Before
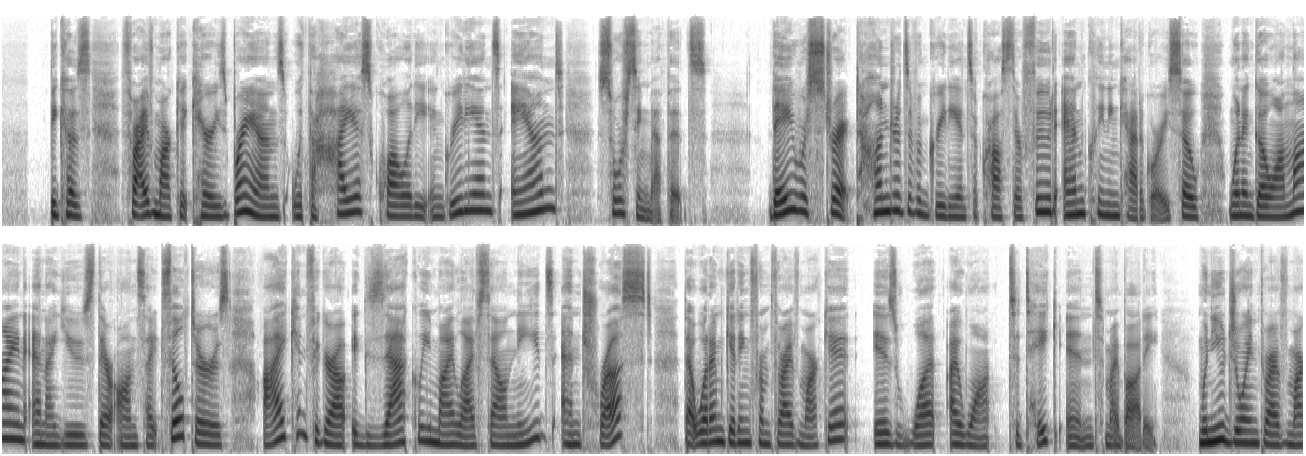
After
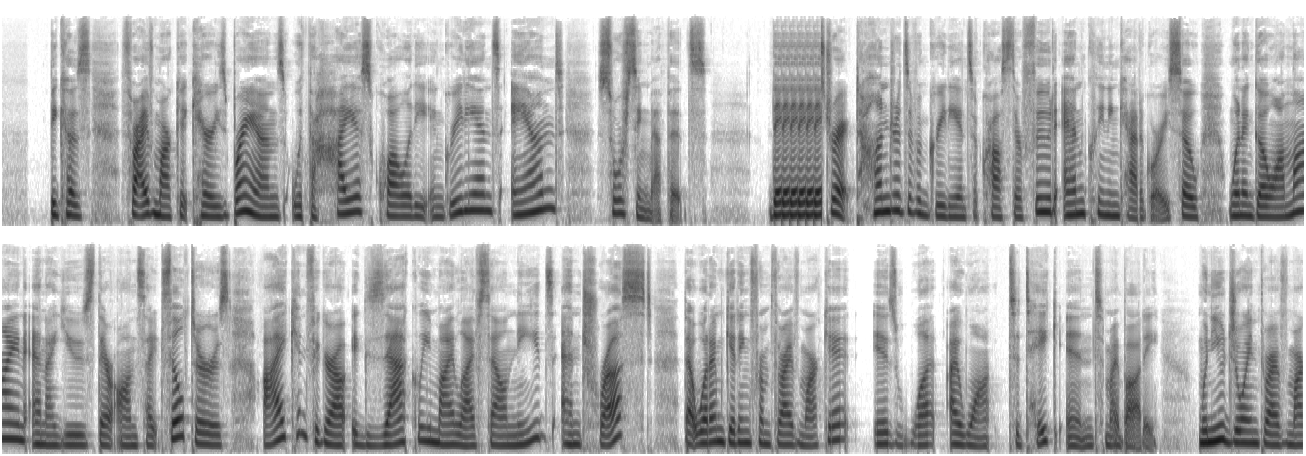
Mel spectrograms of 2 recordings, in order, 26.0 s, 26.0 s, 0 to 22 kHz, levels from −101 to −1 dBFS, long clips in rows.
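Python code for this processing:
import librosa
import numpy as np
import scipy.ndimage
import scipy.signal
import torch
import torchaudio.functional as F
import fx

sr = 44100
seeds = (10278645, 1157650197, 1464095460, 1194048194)

y = fx.level_steps(x, sr, step_db=11, at=(21.3, 22.42))
y = fx.edit(y, sr, fx.stutter_over(start_s=7.71, slice_s=0.08, count=6), tone=tone)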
